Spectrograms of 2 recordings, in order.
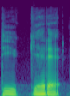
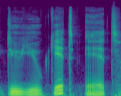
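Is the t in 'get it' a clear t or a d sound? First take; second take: d sound; clear t. First: The t in 'get it' sounds like a d. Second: The t in 'get it' is a clear t. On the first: "the T becomes a D" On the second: "he didn't say"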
